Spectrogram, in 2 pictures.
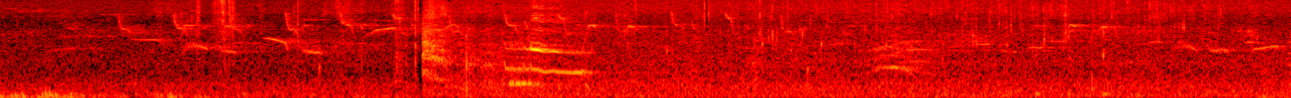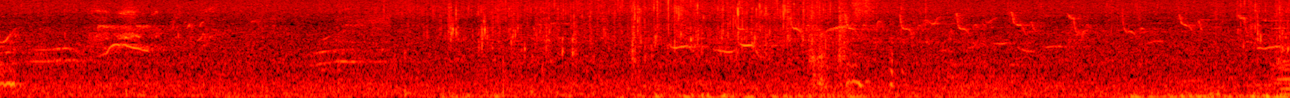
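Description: Faint outdoor ambience with short, scattered bird chirps, and one louder call about three seconds in that slides down in pitch.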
